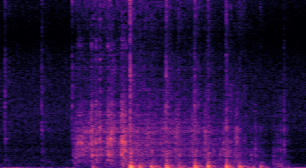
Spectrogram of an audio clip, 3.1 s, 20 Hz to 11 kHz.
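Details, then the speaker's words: 1989 Yamaha Big Bear 350 on reserve fuel: after backing off the carburetor fuel screw to about two and a half turns, it runs with slow, uneven thumps and a lower idle; at other settings it idled but would not rev out. "I put it all the way back into a quarter and it from a quarter to one it idled but it would not rev out."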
